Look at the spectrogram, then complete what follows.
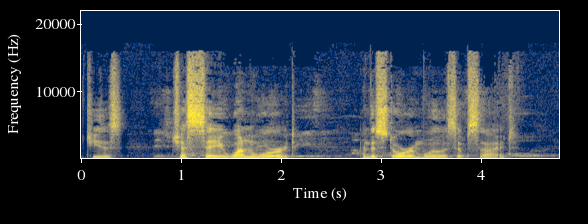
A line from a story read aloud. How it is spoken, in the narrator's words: said in a calm voice and without panic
